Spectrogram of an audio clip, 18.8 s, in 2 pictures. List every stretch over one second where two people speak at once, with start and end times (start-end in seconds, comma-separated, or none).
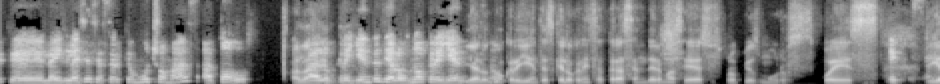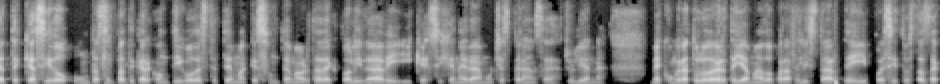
none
